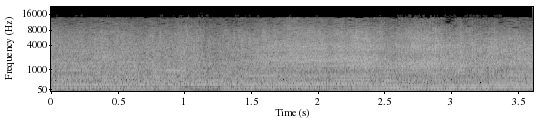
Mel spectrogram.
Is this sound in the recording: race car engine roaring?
yes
